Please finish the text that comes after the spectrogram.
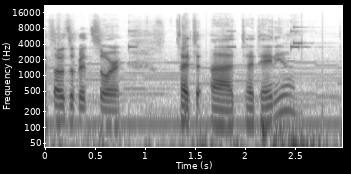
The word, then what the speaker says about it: Titania: a bit sore uh titania titania i know there's i think titania is like it's titania queen of the fairies yeah that's the like more like original pronunciation of it i am in your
